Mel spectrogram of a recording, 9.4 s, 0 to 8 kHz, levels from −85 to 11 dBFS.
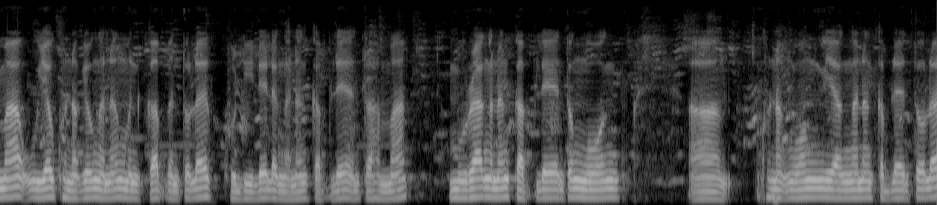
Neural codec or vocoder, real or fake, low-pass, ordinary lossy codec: none; real; 7.2 kHz; AAC, 48 kbps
